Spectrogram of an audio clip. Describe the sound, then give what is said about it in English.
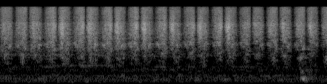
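Hands rub quickly together in many brisk, evenly spaced strokes, each a bright, dry hiss in a steady back-and-forth rhythm, with no other sound. “Bring your hands together and quickly rub them.”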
